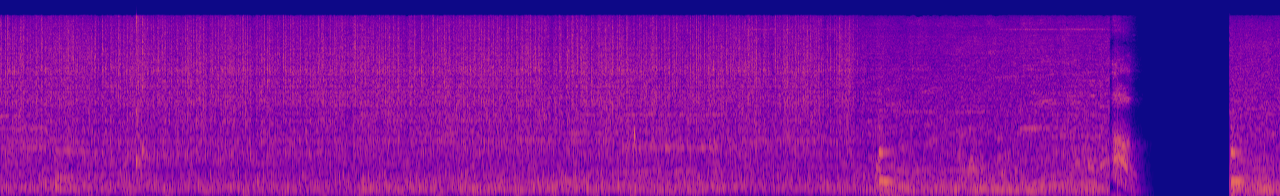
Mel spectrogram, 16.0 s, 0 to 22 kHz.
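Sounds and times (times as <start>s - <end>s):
pachinko machines running: 0.0s - 12.5s.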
